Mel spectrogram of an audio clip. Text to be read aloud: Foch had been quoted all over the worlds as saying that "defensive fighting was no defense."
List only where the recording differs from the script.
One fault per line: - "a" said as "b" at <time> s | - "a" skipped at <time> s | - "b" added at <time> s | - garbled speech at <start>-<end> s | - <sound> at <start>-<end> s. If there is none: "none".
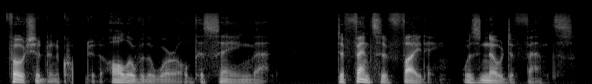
- dropout at 0.7-0.9 s
- "worlds" said as "world" at 1.6 s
